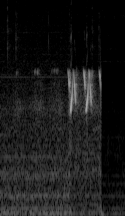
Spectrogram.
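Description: A bird chirps through a thin, tinny phone line that got crossed just before a call was hung up: a faint background hiss, then three quick bright chirps in close succession before the line abruptly goes silent.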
